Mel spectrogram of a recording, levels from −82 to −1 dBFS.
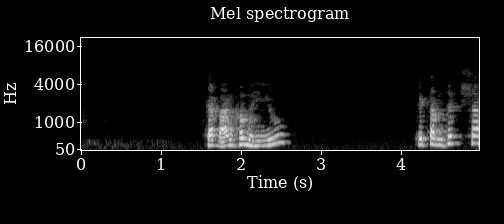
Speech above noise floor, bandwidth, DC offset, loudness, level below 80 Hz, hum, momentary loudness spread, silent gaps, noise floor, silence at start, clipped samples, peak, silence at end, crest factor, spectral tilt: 54 dB; 4.3 kHz; under 0.1%; -20 LUFS; -74 dBFS; none; 12 LU; none; -73 dBFS; 1.55 s; under 0.1%; -4 dBFS; 0 s; 20 dB; -10.5 dB/octave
